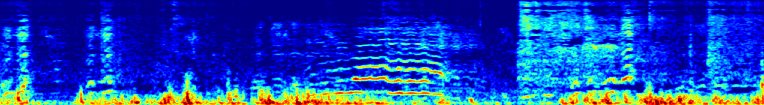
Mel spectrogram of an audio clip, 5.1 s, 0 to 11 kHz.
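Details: Bishi goats from a herd of 96 with 30 kids, near Al-Muzaylif north of Al-Qunfudhah, Saudi Arabia; one drawn-out wavering bleat lasting about a second over heavy rumbling background noise.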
